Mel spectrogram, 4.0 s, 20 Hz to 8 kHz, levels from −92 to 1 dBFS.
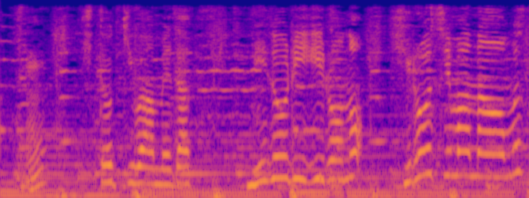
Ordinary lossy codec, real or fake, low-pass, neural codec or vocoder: none; fake; 7.2 kHz; vocoder, 44.1 kHz, 128 mel bands every 512 samples, BigVGAN v2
